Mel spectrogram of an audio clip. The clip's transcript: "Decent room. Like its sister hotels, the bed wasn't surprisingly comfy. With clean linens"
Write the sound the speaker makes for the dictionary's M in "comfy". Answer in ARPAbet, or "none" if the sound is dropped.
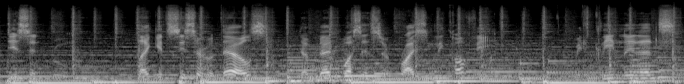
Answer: none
